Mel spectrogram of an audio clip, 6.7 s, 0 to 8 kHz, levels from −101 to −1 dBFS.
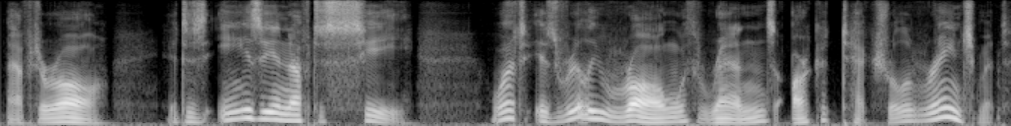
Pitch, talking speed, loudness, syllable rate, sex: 115 Hz, 140 wpm, -19 LUFS, 4.7 syllables/s, male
